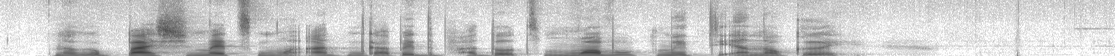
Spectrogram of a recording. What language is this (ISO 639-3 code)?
mzl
